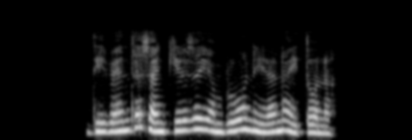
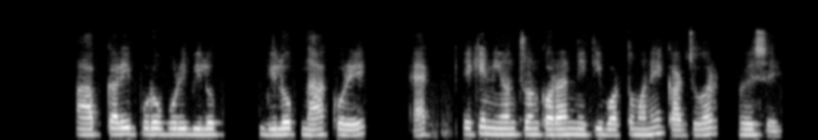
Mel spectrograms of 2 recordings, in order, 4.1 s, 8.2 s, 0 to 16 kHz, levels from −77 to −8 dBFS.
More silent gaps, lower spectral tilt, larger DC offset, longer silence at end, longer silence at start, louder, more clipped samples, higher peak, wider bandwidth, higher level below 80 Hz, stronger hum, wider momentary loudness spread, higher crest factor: second, none vs 1.02-1.06 s, 2.26-2.58 s, 3.69-4.08 s, 6.22-6.26 s, 7.20-7.37 s; about the same, -8 dB/octave vs -7.5 dB/octave; neither; first, 0.8 s vs 0.4 s; about the same, 0.85 s vs 0.75 s; about the same, -21 LUFS vs -19 LUFS; neither; second, -6 dBFS vs -2 dBFS; about the same, 6.6 kHz vs 7.2 kHz; second, -74 dBFS vs -60 dBFS; neither; second, 6 LU vs 11 LU; about the same, 16 dB vs 16 dB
